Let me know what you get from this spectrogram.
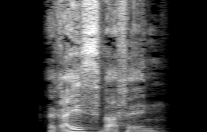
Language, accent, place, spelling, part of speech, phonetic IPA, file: German, Germany, Berlin, Reiswaffeln, noun, [ˈʁaɪ̯sˌvafl̩n], De-Reiswaffeln.ogg
- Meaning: plural of Reiswaffel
